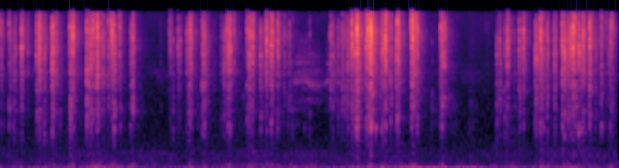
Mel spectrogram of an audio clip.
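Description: A large, dry, woody pine cone is held in a hand while long gold metal claw nails scratch and tap across its scales. Quick bursts of bright, dry clicks and ticks come in rapid clusters, separated by brief quieter scratchy stretches. Each tick stops almost instantly with no ring.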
